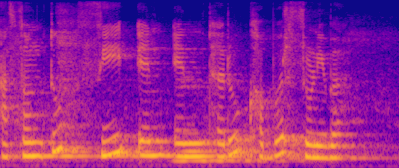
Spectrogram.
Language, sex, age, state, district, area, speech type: Odia, female, 18-30, Odisha, Puri, urban, read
